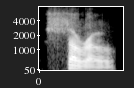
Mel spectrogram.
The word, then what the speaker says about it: thorough: So remember, with TH, tongue must be between your teeth. Forth and thorough. Forthright. Thorough. Make sure we get our tongue in between the teeth.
